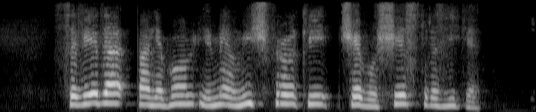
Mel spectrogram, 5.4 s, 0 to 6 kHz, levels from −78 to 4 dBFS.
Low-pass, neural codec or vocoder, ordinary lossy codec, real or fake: 5.4 kHz; codec, 24 kHz, 0.9 kbps, WavTokenizer, medium music audio release; AAC, 32 kbps; fake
